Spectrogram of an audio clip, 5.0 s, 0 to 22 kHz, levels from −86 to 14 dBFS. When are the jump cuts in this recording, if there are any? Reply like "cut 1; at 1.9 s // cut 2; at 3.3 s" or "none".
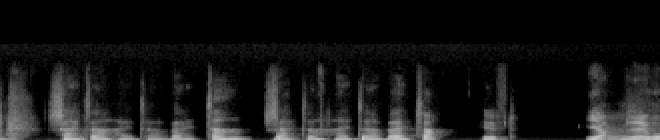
none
